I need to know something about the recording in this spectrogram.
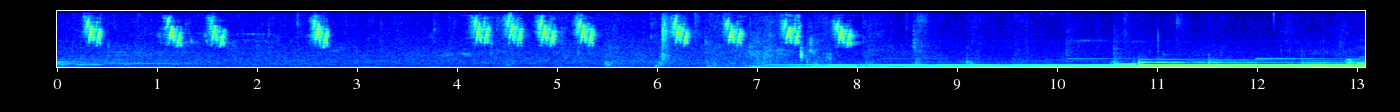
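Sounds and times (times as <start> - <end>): small bird chirping: 0.0 - 3.0, 3.7 - 8.2.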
